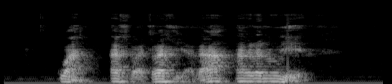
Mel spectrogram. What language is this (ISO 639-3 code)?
cat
